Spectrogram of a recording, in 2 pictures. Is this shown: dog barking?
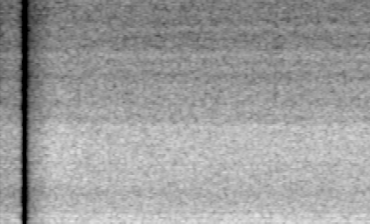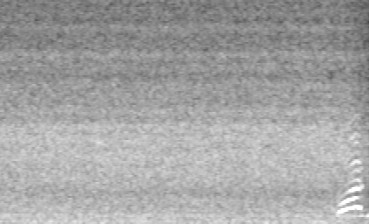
no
